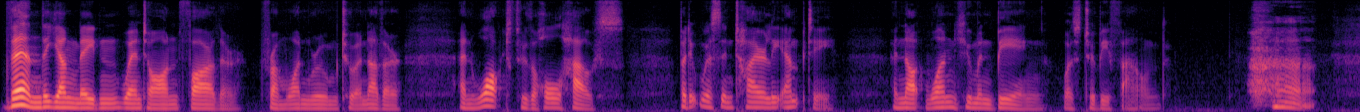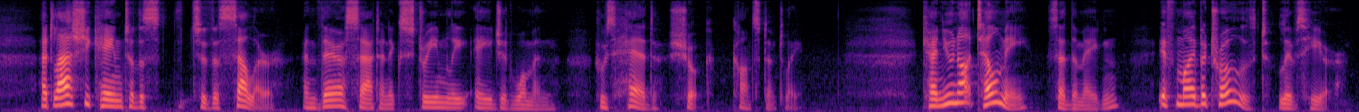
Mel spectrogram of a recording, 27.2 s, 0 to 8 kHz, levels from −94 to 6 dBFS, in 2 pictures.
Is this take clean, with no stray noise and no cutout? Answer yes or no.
no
